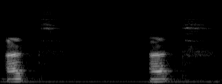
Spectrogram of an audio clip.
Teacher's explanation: تا کے اندر صفت ہمس ہے جس میں سانس جاری رہتا ہے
